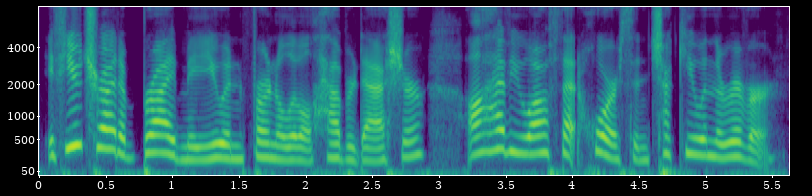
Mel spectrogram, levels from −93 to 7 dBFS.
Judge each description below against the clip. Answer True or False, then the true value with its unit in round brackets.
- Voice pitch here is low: False (240 Hz)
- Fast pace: True (235 wpm)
